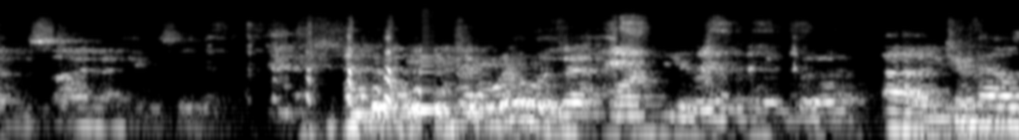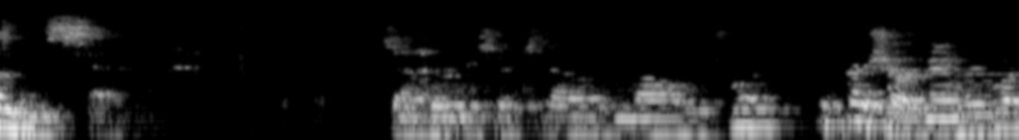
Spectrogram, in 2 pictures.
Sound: laughing

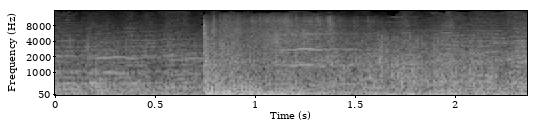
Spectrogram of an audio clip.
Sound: banging

